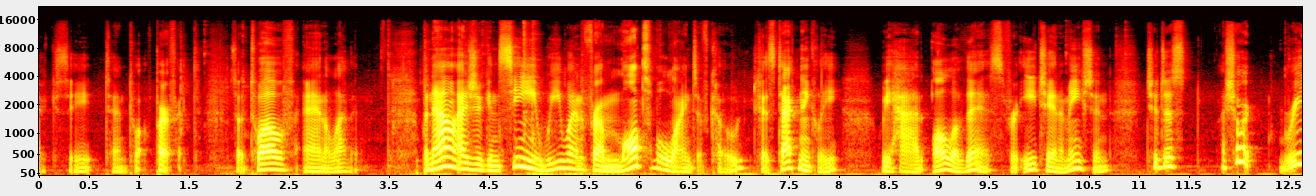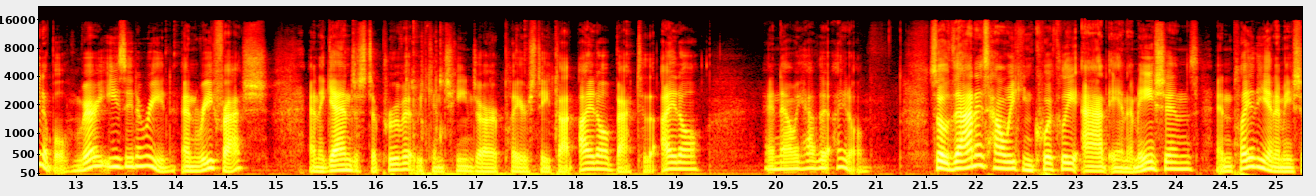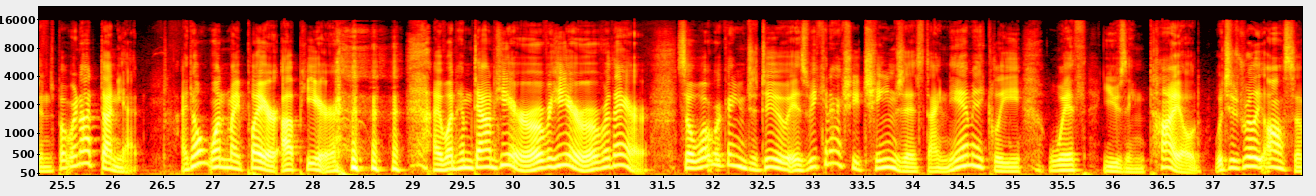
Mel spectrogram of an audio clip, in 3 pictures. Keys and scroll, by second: 2.3 ctrl+w, 4.1 ctrl+s, 4.9 BackSpace, 5.6 ctrl+s, 16.2-17.3 typing, 18.0 ctrl+s.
